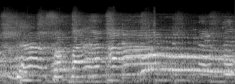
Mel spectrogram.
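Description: A singer's amplified voice over a band's backing music with a steady beat; about halfway through the voice rises onto a long held note.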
